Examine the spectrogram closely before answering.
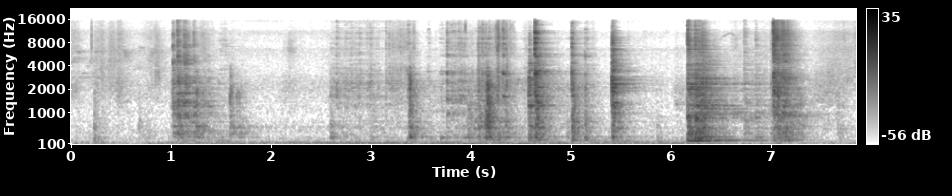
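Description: A wire strainer scrapes and clinks against a metal plate.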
